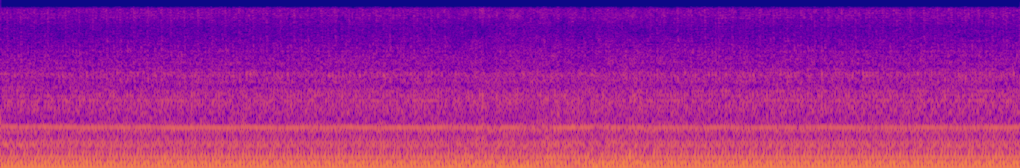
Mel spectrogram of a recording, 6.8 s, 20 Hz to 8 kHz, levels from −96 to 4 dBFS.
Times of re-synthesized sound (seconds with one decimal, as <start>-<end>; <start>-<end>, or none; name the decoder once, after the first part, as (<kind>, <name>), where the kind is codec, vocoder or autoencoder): 3.0-4.3 (codec, HILCodec)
